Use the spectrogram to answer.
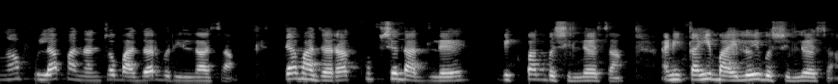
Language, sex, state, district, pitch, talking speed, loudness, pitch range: Konkani, female, Goa, North and South Goa, 205 Hz, 130 wpm, -17 LUFS, 180-230 Hz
